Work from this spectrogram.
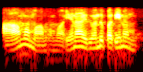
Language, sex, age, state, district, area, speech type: Tamil, male, 18-30, Tamil Nadu, Salem, rural, conversation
